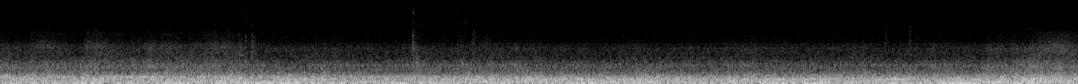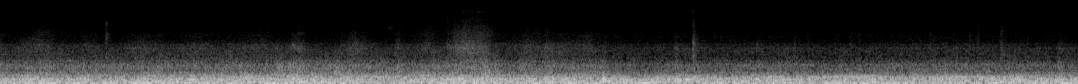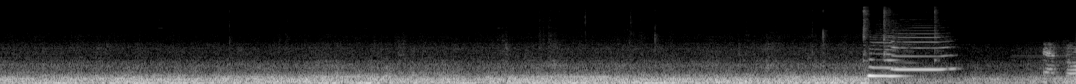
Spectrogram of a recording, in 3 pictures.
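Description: V/Line VLocity diesel railcar running along the line, heard from the driver's cab: a steady engine drone and hum with rail noise.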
